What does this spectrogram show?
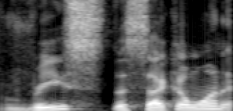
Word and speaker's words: Reece: It's spelled neither of those ways, devil. It's Reese, the second one, it's Reece.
